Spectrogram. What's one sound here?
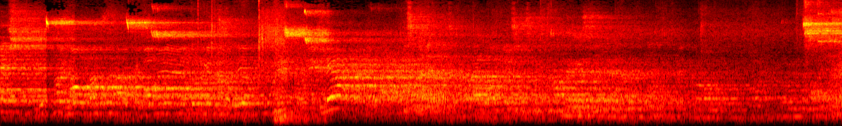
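A basketball bounces on a hard floor with echoes.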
